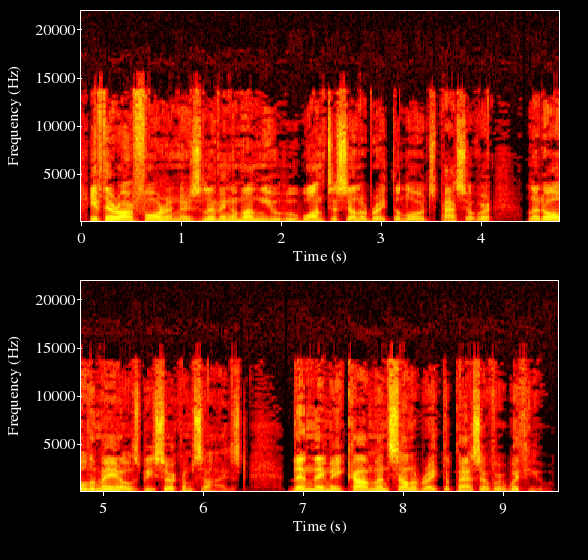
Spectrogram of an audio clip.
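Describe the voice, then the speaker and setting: Casting: male narrator for scripture, lower register, measured and solemn, close dry studio sound. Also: darkish tone, no echo. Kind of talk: scripted narration, dramatized Bible reading.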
